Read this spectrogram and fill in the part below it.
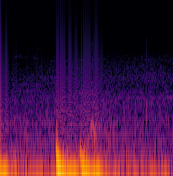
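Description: A single double thump of the player's heartbeat in a tense first-person video game, two deep muffled beats close together over a low hum, near and soft, with no voices.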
